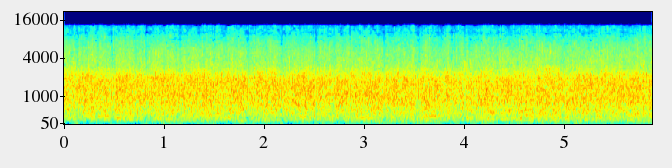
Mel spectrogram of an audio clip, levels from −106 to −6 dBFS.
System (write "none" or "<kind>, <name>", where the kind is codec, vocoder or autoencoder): none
